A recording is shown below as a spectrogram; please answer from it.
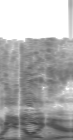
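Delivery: startled, loud, high voice.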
